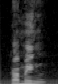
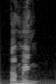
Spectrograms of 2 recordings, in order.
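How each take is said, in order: First: The voice rises like a question. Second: The voice rises like a question.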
